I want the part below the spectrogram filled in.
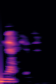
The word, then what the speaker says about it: nekkid: She asks Bart where his bathing suit is, and Bart responds that he's going to be swimming naked. That's exactly how he pronounces it, too. Naked. N-E-K-K-I-D.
